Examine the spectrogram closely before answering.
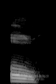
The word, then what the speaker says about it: Hull: Yeah, we don't pronounce the H. It's like all.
